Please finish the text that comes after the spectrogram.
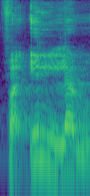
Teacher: نون ساکن کے بعد لام ہے حروف یرملون میں سے، تو نون کو لام سے ملا کر بغیر غنہ کے پڑھیں گے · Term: ادغام تام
